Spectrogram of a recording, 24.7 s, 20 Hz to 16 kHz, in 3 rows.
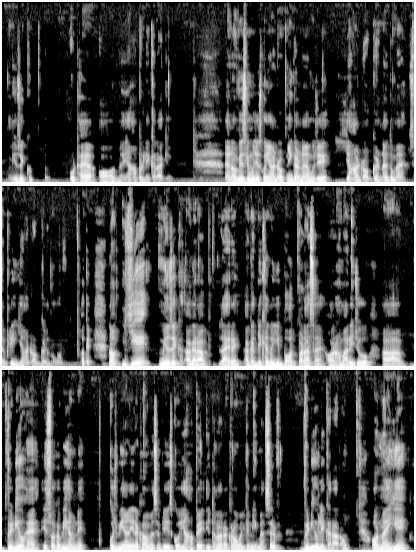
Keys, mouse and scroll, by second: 14.1-16.5 drag, 16.5-17.5 scroll up 1, 19.3-24.7 drag.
